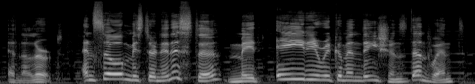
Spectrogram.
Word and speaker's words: Niinistö: How do you pronounce that? Niinistö. Niinistö.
